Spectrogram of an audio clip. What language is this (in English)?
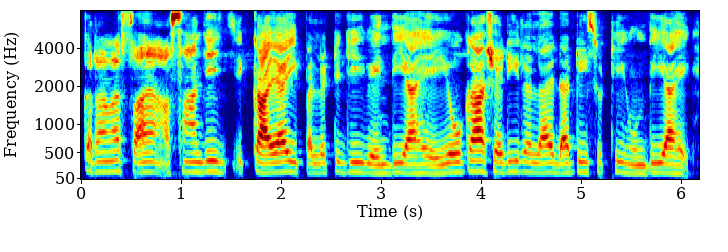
Sindhi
